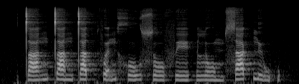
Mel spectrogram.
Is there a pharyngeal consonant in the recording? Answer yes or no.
no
